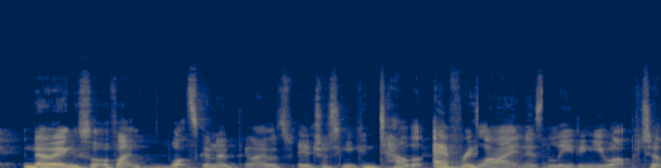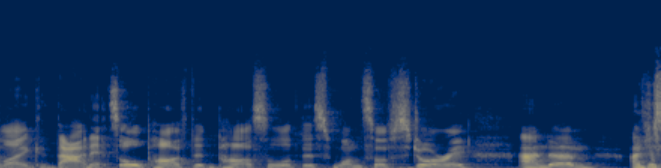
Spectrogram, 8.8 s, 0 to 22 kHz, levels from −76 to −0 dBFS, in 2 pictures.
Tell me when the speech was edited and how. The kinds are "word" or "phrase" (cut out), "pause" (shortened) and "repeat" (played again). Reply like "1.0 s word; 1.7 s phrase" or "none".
1.6 s phrase; 2.0 s word; 2.8 s word; 3.2 s word; 3.6 s word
